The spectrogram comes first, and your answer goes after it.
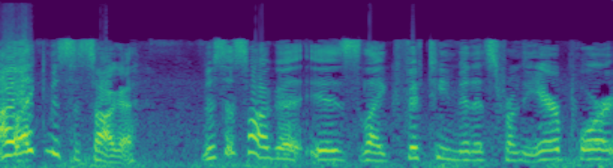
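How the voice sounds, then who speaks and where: A woman talks with very wide swings in pitch at a moderate pace, her voice fairly high, while noticeable background noise carries on. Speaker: live streamer. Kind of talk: casual talk to camera. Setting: outdoors, windy street.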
